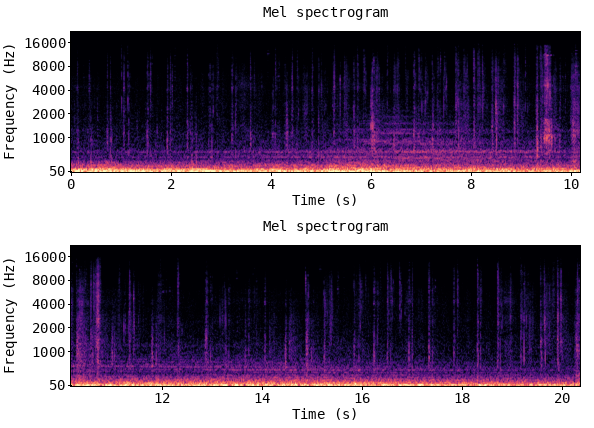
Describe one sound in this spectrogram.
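Footsteps tread slowly across a hard floor.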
